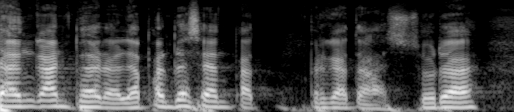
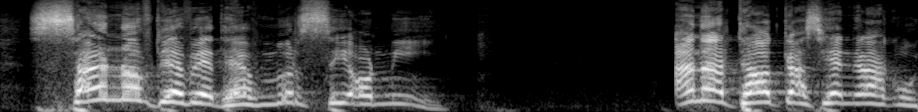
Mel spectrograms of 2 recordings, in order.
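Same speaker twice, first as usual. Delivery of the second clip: high, loud plea; crying out; 8 semitones higher, 4 dB louder than usual. Retold or imitated. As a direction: call out desperately for mercy. Bartimaeus crying out to Jesus.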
